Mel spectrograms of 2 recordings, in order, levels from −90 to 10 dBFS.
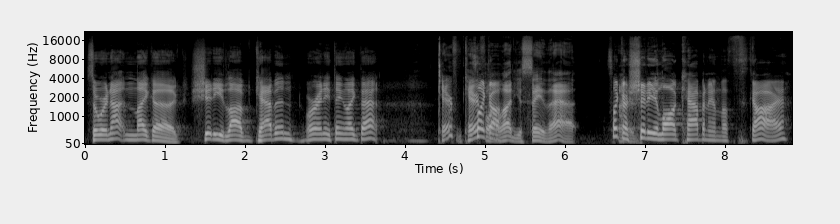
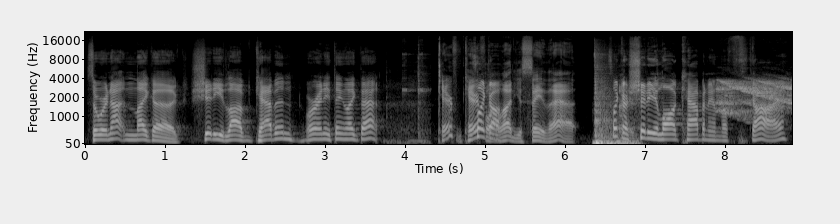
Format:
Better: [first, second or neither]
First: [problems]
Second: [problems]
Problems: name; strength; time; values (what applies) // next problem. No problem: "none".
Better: first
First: none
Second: keyboard typing; faint; at 4 s; peak 20 dB below the speech // door banging; loud; at 6.5 s; peak 1 dB above the speech // alarm; loud; at 8 s; peak level with the speech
